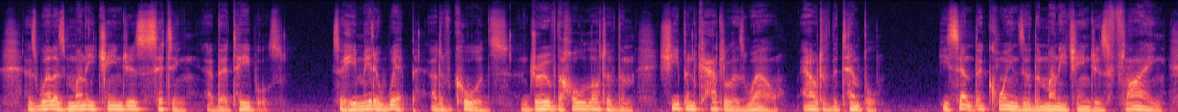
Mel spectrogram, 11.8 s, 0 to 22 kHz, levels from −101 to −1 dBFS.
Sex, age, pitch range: male, 30-49, 95-120 Hz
